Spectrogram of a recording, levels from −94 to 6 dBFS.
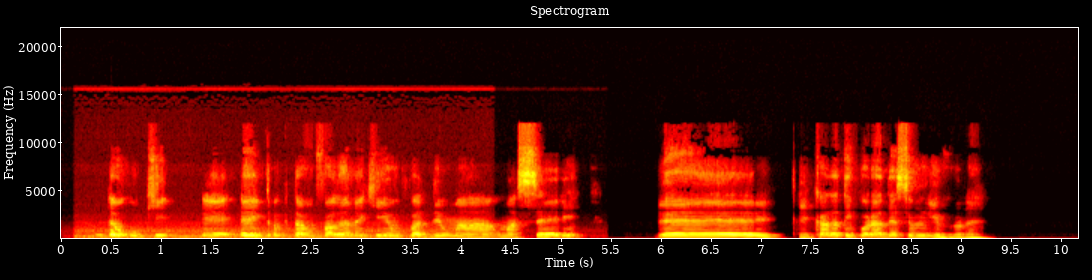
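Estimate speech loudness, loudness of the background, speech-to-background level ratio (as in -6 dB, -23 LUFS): -20.0 LUFS, -37.0 LUFS, 17.0 dB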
